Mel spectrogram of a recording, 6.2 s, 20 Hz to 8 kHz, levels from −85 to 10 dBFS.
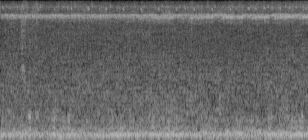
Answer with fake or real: fake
